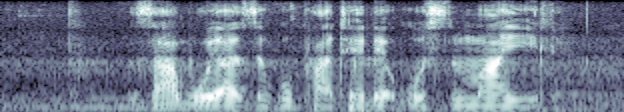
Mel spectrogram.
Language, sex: Xhosa, male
